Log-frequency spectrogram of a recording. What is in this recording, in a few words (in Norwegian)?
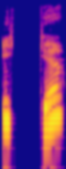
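"ikke", Norwegian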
